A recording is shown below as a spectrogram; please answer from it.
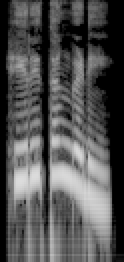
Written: ಹಿರಿತಂಗಡಿ

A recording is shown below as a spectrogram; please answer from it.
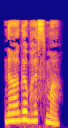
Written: ನಾಗಭಸ್ಮ

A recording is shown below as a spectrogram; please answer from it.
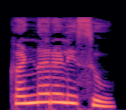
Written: ಕಣ್ಣರಳಿಸು

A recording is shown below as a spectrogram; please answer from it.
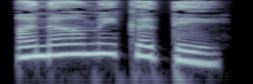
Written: ಅನಾಮಿಕತೆ

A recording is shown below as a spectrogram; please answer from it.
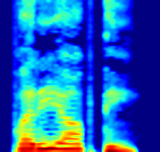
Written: ಪರ್ಯುಪ್ತಿ

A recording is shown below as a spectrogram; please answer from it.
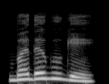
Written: ಬದಗುಗೆಯ್

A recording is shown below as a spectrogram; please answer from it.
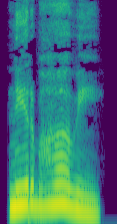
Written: ನಿರ್ಭಾವಿ

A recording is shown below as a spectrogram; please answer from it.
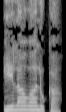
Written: ಏಲಾವಾಲುಕ

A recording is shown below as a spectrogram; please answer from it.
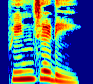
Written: ಪಿಂಜಡಿ

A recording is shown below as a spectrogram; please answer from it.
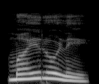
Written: ಮೈರೊಳೆ

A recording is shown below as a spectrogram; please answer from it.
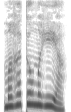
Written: ಮಹತೋಮಹೀಯ

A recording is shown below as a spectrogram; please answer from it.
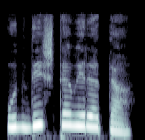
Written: ಉದ್ದಿಷ್ಟವಿರತ

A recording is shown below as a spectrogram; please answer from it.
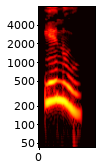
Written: ಎಣ್ಣೆ

